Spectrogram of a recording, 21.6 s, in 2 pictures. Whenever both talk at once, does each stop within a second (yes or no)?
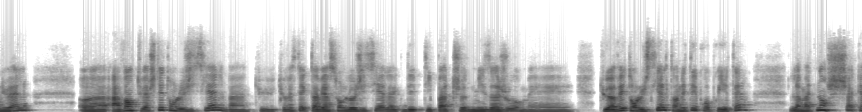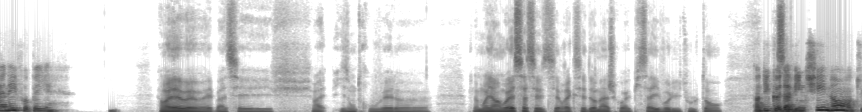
yes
